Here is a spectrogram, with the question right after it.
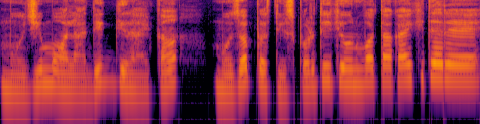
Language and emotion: Goan Konkani, fearful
